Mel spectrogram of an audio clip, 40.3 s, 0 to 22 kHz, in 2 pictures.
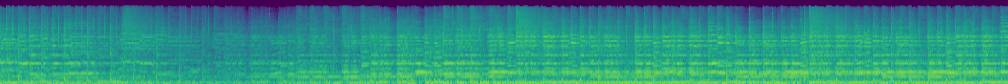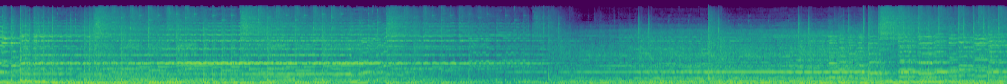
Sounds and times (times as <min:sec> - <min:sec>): Musical instrument: 0:00.0 - 0:40.3.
